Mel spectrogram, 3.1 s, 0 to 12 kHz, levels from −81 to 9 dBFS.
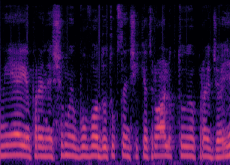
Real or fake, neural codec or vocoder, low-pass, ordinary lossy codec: real; none; 10.8 kHz; Opus, 64 kbps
